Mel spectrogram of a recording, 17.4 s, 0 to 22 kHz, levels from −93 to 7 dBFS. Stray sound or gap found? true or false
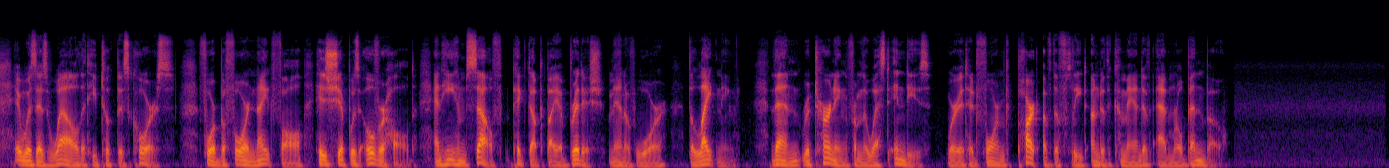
false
